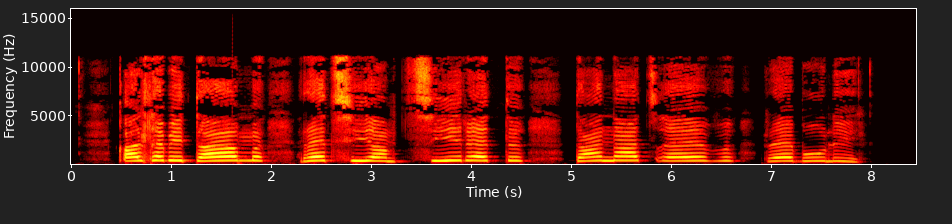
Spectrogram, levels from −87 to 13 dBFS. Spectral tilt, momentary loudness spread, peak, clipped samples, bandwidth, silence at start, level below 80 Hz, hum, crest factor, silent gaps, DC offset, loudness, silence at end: 0 dB/octave; 16 LU; 0 dBFS; under 0.1%; 11.5 kHz; 0.5 s; -72 dBFS; none; 16 dB; none; under 0.1%; -15 LUFS; 0.6 s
